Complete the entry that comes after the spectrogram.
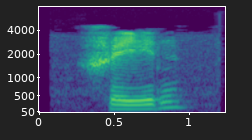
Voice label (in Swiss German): "scheen", alsace; vin; beau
